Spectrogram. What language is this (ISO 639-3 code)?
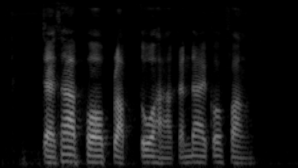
tha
